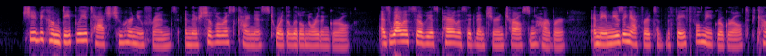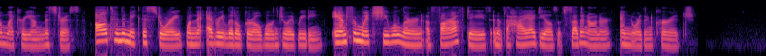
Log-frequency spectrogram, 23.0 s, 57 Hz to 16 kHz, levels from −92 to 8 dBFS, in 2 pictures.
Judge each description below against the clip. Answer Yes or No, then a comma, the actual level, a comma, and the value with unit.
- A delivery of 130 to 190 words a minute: No, average, 200 wpm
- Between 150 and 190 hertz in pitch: Yes, medium, 185 Hz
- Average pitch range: Yes, average, 4.6 semitones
